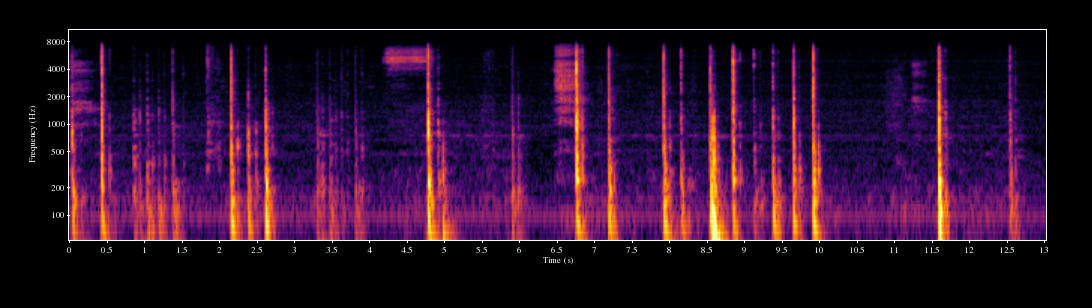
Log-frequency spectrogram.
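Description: Key clicks from someone typing on a computer keyboard, sharp and distinct, in irregular bursts of many strokes separated by short pauses, with no talking.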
